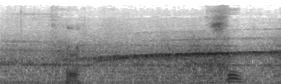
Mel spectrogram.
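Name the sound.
police siren passing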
